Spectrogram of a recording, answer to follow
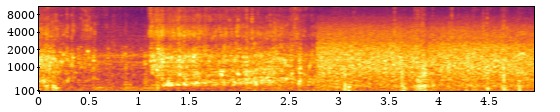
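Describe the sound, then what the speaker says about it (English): Heavy rain pounding on a plastic pond liner outdoors, a dense steady hiss that swells louder after the first second and holds through to the end. "you usually can't hear over the rain hitting the plastic"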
